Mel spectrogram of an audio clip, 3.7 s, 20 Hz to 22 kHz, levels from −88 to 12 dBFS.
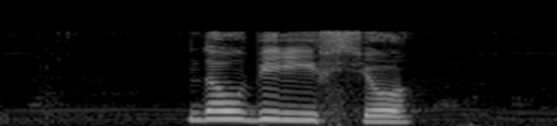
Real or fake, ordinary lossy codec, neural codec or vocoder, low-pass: real; none; none; none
